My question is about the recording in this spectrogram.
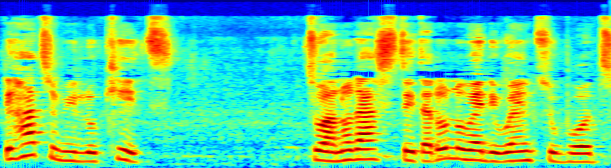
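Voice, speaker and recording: A woman's voice: fairly low pitch, normal speed, heavy background noise. A woman with a Nigerian accent telling a scary personal story conversationally, emphatically repeating phrases for effect.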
